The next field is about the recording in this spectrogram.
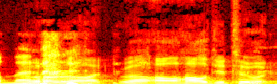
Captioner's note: chuckles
